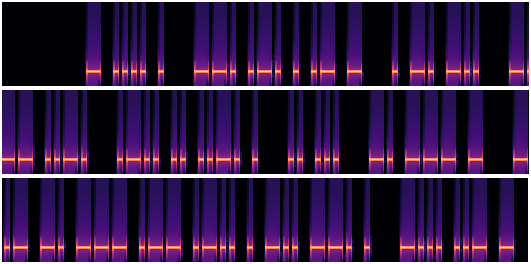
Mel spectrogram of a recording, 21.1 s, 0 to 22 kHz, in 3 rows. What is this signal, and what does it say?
Morse code, heard as a keyed tone, about 20 wpm, 700 Hz. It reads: THE GREAT END OF LIFE IS NOT KNOWLEDGE BUT
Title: Sentences from Top 1000 Words - Review Part 4 - 20wpm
